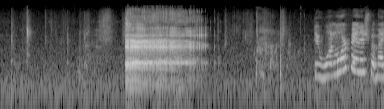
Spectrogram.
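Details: One long, loud, drawn-out burp lasting over a second, performed by a burping entertainer, followed by a voice and audience background talk; burping.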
